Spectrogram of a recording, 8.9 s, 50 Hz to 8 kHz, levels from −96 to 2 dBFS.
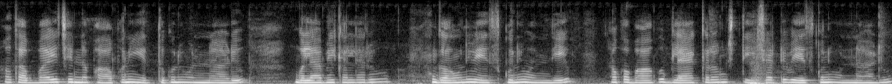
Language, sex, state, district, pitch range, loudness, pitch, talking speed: Telugu, male, Telangana, Hyderabad, 215-245 Hz, -15 LUFS, 230 Hz, 130 wpm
